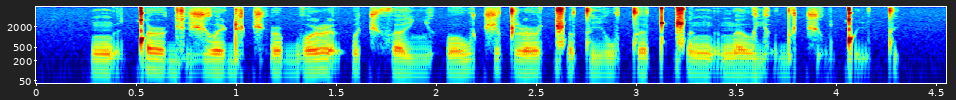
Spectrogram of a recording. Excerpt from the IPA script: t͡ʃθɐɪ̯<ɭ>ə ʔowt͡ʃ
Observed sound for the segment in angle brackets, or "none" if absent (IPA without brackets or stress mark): ʎ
